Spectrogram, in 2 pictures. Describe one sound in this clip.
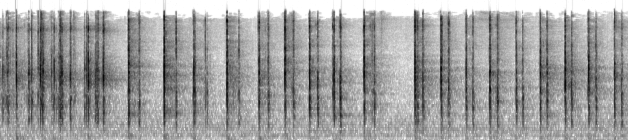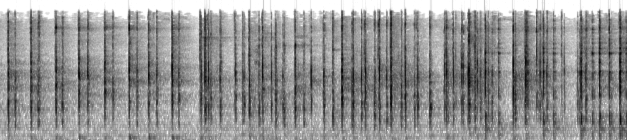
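Keys on a mechanical keyboard clack rapidly and steadily as fingers type.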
